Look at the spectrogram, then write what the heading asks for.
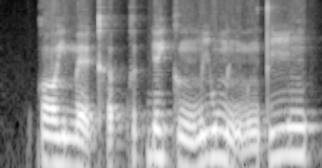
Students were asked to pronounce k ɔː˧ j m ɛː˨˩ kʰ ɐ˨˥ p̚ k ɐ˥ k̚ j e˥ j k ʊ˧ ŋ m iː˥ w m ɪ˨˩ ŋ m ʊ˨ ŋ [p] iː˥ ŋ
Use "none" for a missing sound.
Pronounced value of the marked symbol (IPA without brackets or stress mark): t̪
